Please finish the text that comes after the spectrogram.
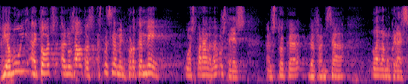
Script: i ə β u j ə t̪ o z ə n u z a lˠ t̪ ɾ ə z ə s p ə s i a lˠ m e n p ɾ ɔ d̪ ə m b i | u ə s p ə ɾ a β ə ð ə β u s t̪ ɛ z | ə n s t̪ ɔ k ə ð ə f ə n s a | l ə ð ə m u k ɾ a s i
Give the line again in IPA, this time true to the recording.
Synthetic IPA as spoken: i ə β u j ə t̪ o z ə n u z a lˠ t̪ ɾ ə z ə s p ə s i a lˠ m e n p ɾ ɔ t̪ ə m b e | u ə s p ə ɾ a β ə ð ə β u s t̪ ɛ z | ə n s t̪ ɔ k ə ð ə f ə n s a | l ə ð ə m u k ɾ a s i

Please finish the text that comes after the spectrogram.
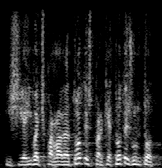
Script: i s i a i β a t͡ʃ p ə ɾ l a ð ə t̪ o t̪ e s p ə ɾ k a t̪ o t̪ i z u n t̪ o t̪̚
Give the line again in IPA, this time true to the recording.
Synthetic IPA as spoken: i s i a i β a t͡ʃ p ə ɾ l a ð ə t̪ o t̪ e s p ə ɾ k ɛ t̪ o t̪ e z u n t̪ o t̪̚

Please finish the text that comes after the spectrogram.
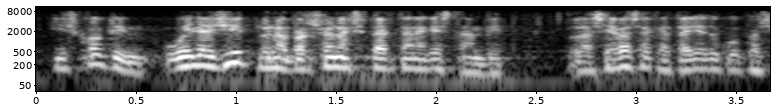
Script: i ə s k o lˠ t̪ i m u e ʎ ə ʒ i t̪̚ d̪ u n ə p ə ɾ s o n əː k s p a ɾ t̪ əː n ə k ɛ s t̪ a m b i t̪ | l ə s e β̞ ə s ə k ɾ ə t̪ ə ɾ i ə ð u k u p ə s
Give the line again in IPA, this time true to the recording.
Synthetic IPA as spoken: i ə s k o lˠ t̪ i m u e ʎ ə ʒ i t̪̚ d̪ u n ə p ə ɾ s o n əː k s p ɛ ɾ t̪ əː n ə k ɛ s t̪ a m b i t̪ | l ə s e β̞ ə s ə k ɾ ə t̪ a ɾ i ə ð u k u p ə s

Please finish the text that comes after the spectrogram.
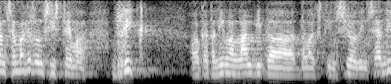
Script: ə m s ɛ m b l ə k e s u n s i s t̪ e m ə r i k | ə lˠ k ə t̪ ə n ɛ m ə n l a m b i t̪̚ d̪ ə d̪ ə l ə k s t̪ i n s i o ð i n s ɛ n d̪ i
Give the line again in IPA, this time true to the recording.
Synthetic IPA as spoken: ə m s ɛ m b l ə k e z u n s i s t̪ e m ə r i k | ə lˠ k ə t̪ ə n i m ə n l a m b i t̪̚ d̪ ə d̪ ə l ə k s t̪ i n s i o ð i n s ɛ n d̪ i

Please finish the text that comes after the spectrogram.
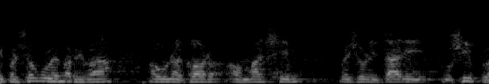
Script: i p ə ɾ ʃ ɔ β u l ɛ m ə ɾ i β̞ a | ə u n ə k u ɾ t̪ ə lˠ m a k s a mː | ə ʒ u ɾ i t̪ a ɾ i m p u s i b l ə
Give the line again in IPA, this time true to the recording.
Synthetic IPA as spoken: i p ə ɾ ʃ ɔ β u l ɛ m ə r i β̞ a | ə u n ə k ɔ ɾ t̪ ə lˠ m a k s i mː | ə ʒ u ɾ i t̪ a ɾ i p u s i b l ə

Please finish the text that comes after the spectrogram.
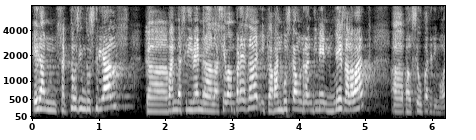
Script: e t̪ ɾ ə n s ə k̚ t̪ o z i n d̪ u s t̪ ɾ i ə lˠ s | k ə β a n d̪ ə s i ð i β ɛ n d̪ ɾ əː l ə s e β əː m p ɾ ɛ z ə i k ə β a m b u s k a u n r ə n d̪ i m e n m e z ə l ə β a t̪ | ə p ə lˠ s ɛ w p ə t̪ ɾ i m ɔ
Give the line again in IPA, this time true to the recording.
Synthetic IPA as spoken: e ɾ ə n s ə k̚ t̪ o z i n d̪ u s t̪ ɾ i a lˠ s | k ə β a n d̪ ə s i ð i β ɛ n d̪ ɾ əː l ə s e β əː m p ɾ ɛ z ə i k ə β a m b u s k a u n r ə n d̪ i m e n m e z ə l ə β a t̪ | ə p ə lˠ s ɛ w p ə t̪ ɾ i m ɔ

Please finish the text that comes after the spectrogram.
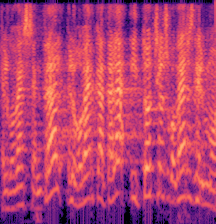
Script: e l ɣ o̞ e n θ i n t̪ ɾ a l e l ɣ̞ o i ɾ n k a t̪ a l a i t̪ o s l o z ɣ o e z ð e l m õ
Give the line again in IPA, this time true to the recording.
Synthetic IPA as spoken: e l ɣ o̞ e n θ e n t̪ ɾ a l e l ɣ̞ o e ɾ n k a t̪ a l a i t̪ o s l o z ɣ o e z ð e l m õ

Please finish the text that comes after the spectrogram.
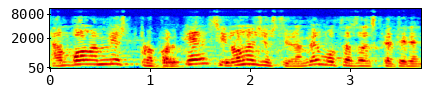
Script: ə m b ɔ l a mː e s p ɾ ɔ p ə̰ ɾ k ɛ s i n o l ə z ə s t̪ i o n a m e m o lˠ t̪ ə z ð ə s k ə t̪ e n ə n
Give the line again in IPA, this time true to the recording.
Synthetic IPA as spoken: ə m b ɔ l ə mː e s p ɾ ɔ p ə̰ ɾ k ɛ s i n o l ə ʒ ə s t̪ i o n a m e m o lˠ t̪ ə z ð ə s k ə t̪ e n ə n

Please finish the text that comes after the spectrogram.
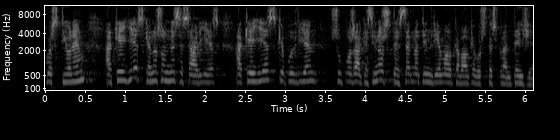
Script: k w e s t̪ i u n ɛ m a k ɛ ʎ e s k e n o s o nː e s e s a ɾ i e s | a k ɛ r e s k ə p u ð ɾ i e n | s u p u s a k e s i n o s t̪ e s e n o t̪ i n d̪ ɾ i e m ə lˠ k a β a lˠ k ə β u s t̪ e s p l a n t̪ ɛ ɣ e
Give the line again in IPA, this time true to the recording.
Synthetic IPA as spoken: k w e s t̪ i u n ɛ m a k ɛ ʎ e s k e n o s o nː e s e s a ɾ i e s | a k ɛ ʎ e s k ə p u ð ɾ i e n | s u p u z a k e s i n o s t̪ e s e n o t̪ i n d̪ ɾ i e m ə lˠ k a β a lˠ k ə β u s t̪ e s p l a n t̪ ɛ ʒ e

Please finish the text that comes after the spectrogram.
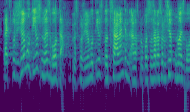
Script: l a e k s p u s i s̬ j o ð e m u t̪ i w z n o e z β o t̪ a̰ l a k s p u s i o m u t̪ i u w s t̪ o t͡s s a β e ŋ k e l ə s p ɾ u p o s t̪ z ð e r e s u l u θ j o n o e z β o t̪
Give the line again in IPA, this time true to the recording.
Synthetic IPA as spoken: l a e k s p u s i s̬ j o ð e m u t̪ i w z n o e z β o t̪ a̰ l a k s p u s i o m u t̪ i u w s t̪ o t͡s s a β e ŋ k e l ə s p ɾ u p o s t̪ z ð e r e s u l u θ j o n o e z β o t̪

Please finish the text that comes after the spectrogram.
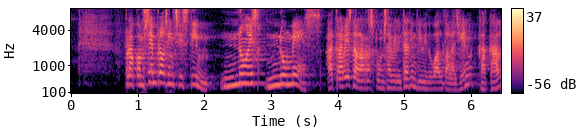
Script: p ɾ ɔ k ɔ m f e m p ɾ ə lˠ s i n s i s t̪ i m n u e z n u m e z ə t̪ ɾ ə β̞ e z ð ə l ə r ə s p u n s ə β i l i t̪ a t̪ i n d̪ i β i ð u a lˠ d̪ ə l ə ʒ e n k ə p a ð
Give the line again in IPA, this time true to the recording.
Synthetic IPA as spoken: p ɾ ɔ k ɔ m s e m p ɾ ə lˠ z i n s i s t̪ i m n o e z n u m e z ə t̪ ɾ ə β̞ e z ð ə l ə r ə s p u n s ə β i l i t̪ a t̪ i n d̪ i β i ð u a lˠ d̪ ə l ə ʒ e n k ə k a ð

